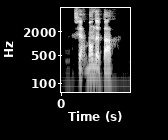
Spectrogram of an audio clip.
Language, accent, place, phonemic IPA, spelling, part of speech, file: French, France, Lyon, /fɛʁ bɑ̃d a paʁ/, faire bande à part, verb, LL-Q150 (fra)-faire bande à part.wav
- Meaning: to keep to oneself, not to join in; to form a separate group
